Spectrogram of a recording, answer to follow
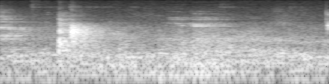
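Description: Low murmur of voices in a billiards hall, with one short noisy burst about half a second in.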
